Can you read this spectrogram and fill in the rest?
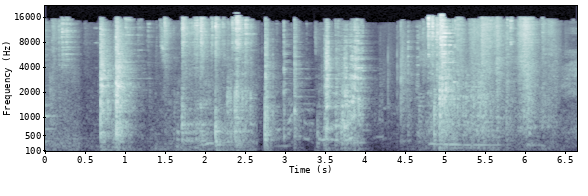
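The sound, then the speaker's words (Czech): Cutlery and dishes clatter and clink repeatedly as children set the table for lunch, with bright metallic jingles and occasional ringing tones, moderately loud and irregular in rhythm, without any talking. “Děcka, chystejte na stůl, oběd bude.”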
